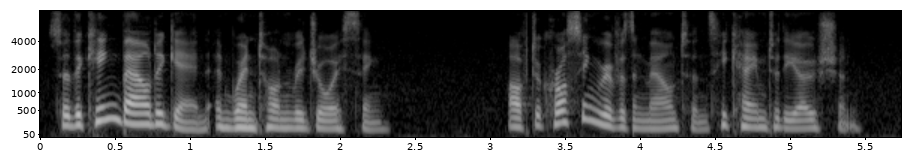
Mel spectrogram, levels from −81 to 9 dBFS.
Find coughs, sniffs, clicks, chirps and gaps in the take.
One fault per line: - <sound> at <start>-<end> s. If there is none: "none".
none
